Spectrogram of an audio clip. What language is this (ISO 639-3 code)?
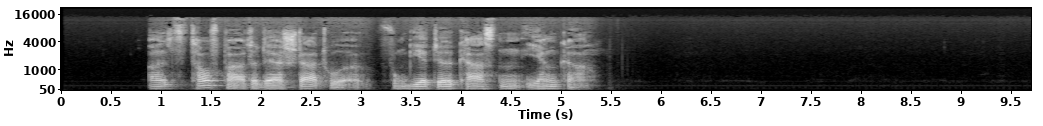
deu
